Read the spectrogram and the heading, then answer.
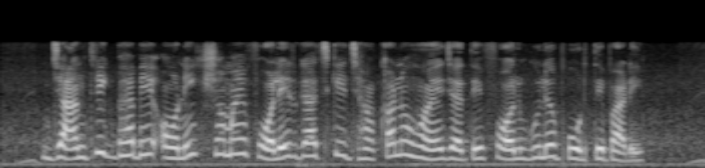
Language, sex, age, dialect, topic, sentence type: Bengali, female, 18-24, Standard Colloquial, agriculture, statement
